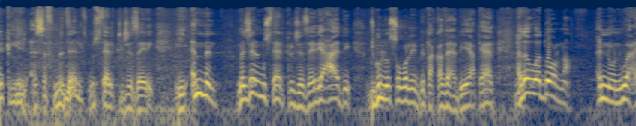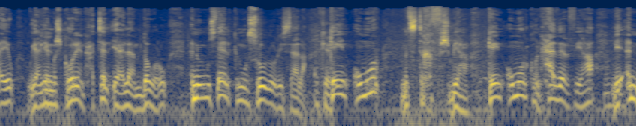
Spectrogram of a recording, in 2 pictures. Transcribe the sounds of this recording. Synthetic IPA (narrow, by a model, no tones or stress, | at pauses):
ækənlə̰lʔæ̰səfmæd̪æ̰lmʊst̪æləkəlʒæzæɾḭjʔæmːən | mæzælmʊst̪æhləkəlʒæzæɾiʕad̪i | t̪ɡulːusˤɑwːəɾˤlilbit̪ˤɑqɑlðæhæbəjːajɑʕt̪ˤihæləkhæd̪æhʊwːæd̪uɾˤnæ | ʔənːunwaʕiw | wjaʕniməʃkuɾinħat̪ːælʔəʕlæmd̪æwːɾuʔənːulmʊst̪æhləknwɑsˤːluluɾəsæ̰la̰kæjənʔʊmuɾ | mæt̪ə̥st̪axəfːəʃbihæ̰kæjənʔʊmuɾkunħaðəɾfiɦæləʔənː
